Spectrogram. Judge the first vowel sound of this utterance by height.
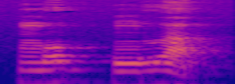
mid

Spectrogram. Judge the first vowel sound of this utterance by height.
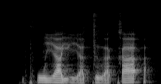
high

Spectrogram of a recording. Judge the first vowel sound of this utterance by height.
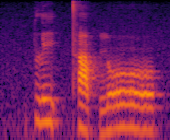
high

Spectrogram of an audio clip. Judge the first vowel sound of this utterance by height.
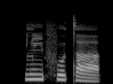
high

